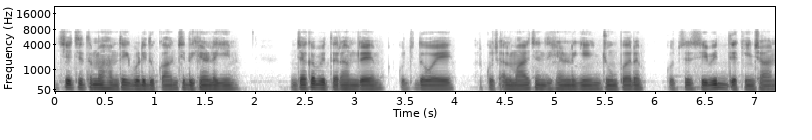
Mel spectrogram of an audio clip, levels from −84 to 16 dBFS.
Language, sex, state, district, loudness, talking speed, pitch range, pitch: Hindi, male, Uttarakhand, Uttarkashi, -19 LUFS, 240 wpm, 100-110 Hz, 100 Hz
